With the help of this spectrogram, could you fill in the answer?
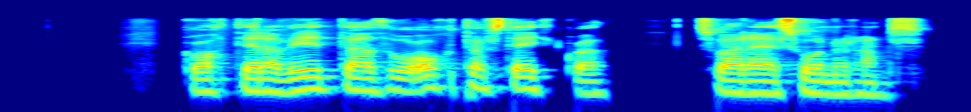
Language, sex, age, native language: Icelandic, male, 40-49, Icelandic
